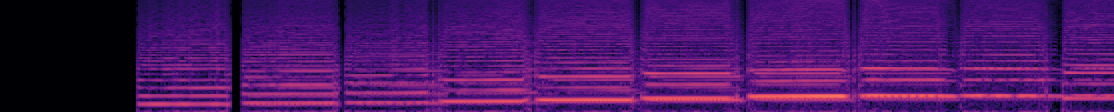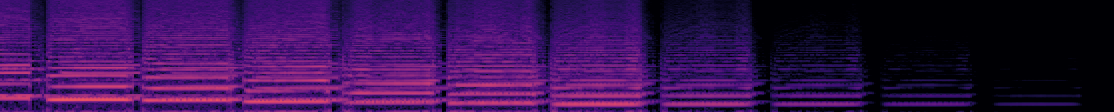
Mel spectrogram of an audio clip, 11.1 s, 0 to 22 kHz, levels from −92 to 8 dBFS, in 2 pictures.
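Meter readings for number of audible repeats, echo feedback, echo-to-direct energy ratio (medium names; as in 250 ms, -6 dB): 3, 33%, -8.5 dB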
